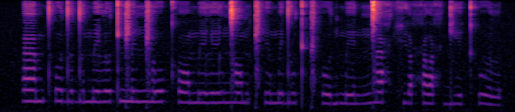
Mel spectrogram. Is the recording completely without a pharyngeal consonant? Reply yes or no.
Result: no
